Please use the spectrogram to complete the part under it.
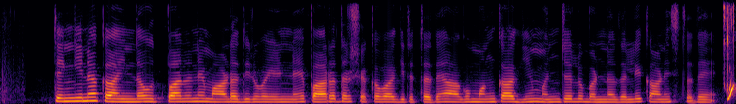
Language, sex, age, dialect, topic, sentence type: Kannada, female, 31-35, Mysore Kannada, agriculture, statement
